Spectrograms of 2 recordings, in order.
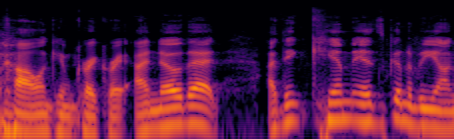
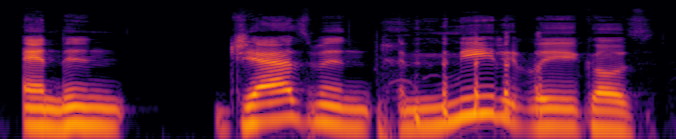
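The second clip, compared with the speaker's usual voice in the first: usual speaking voice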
